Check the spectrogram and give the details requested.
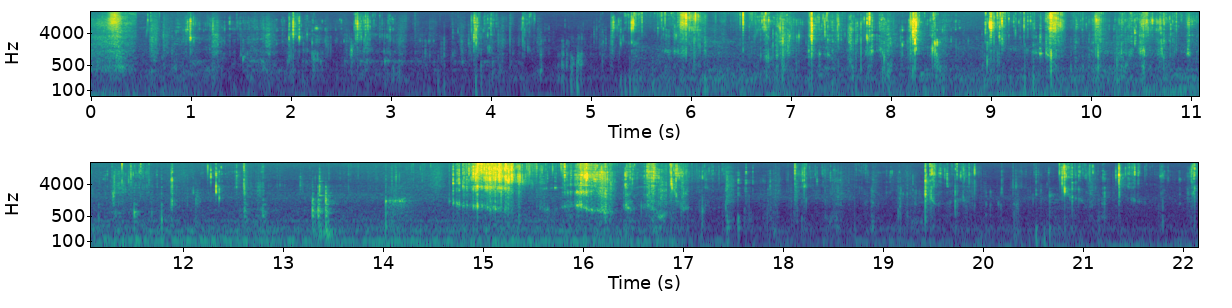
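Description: Close-miked eating of fast food: chewing a burger, then many sharp, crisp crunches from biting and chewing breaded fried coconut shrimp.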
